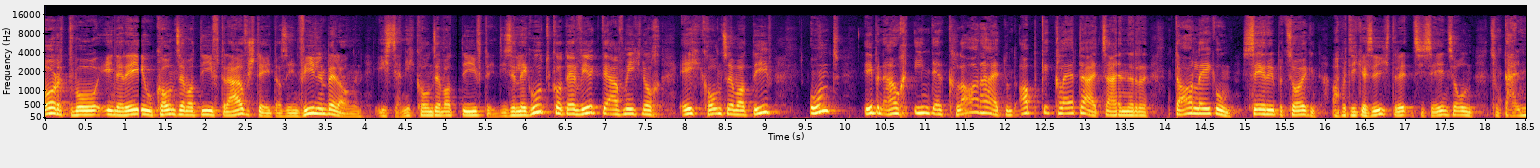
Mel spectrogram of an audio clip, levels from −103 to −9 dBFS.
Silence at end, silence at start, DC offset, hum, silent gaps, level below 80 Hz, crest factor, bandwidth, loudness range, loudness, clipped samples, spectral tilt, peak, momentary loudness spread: 0 s; 0 s; under 0.1%; none; none; -50 dBFS; 14 dB; 15.5 kHz; 4 LU; -14 LUFS; under 0.1%; -7.5 dB/octave; 0 dBFS; 11 LU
